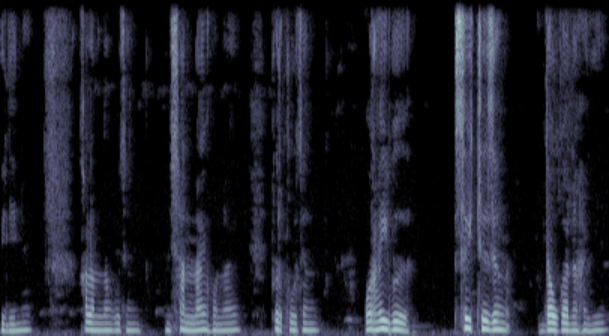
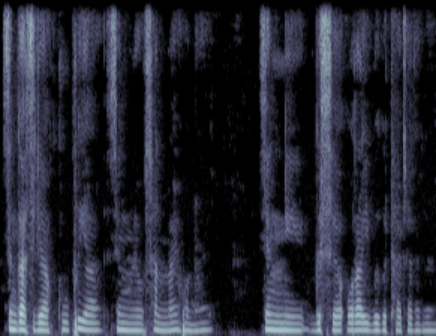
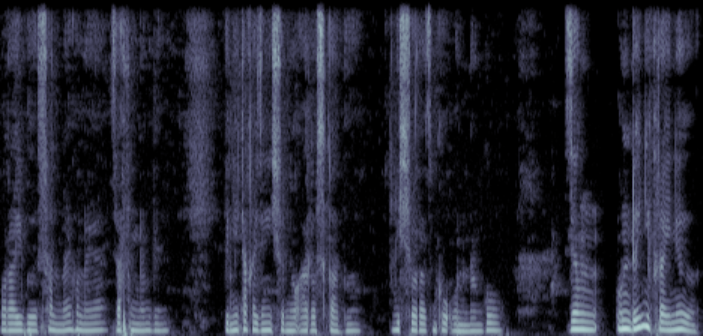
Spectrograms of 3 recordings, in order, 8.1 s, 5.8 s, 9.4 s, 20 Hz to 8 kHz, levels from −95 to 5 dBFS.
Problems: none marked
